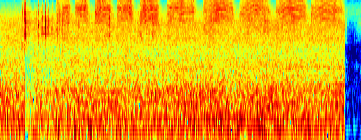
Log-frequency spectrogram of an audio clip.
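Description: Spray gun laying a guide coat onto a Holden Torana car panel: a steady, loud hissing spray that runs continuously for about six seconds with a brief break near the start, then cuts off abruptly.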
